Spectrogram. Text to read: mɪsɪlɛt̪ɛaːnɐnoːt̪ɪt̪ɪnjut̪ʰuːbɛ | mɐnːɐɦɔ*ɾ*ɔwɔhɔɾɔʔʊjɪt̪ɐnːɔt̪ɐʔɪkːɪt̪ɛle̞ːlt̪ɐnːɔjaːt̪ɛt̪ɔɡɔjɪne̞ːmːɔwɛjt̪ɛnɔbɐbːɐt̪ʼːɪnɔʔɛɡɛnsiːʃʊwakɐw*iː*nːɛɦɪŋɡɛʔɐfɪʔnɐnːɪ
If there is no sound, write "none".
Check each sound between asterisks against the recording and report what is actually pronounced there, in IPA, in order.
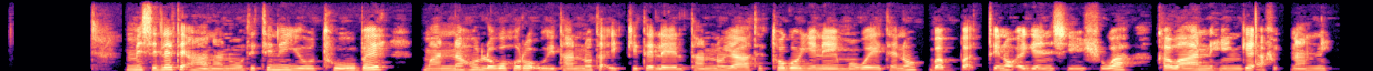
l, aː

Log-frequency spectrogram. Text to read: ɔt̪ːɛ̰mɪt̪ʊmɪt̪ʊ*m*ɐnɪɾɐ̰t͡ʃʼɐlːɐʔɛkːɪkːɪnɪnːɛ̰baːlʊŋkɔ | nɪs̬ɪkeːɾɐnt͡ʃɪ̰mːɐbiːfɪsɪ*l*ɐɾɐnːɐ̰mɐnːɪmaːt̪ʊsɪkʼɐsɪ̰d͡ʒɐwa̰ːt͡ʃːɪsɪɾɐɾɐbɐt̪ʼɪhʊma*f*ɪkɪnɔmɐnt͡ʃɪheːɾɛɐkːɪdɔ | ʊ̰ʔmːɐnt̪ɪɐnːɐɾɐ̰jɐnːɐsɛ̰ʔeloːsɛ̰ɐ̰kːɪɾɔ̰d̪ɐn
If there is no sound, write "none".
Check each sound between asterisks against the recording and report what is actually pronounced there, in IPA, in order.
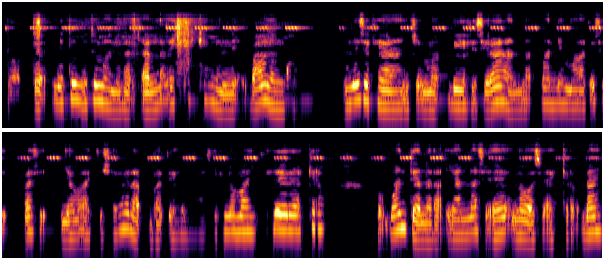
m, ɾ, s

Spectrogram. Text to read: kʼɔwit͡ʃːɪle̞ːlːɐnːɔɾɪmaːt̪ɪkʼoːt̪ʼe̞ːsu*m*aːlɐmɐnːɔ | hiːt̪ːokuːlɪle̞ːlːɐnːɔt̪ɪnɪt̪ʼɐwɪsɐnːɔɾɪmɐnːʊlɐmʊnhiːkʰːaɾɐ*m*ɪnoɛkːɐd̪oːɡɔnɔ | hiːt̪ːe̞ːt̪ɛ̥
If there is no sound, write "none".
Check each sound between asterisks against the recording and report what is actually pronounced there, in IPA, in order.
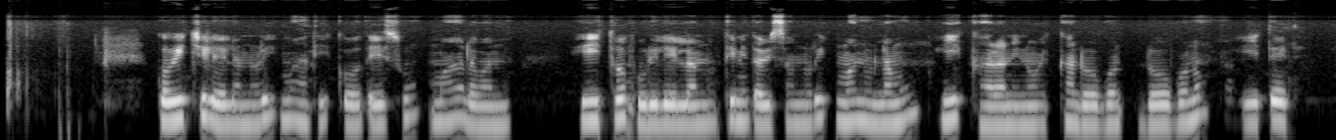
m, n

